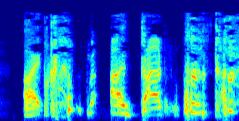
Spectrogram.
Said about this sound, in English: all the wine came spewing back out when another spate of coughing doubled him over. His face was turning red.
